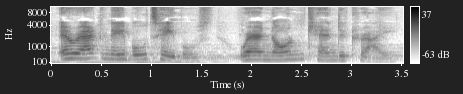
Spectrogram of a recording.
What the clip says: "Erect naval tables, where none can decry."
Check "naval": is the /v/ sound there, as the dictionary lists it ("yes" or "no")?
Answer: no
